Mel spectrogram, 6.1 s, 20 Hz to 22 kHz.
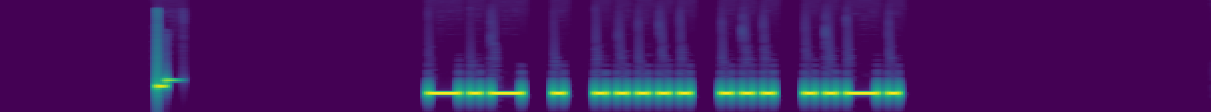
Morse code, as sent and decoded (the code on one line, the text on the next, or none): -.- . ..... ... ..-.
KE5SF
